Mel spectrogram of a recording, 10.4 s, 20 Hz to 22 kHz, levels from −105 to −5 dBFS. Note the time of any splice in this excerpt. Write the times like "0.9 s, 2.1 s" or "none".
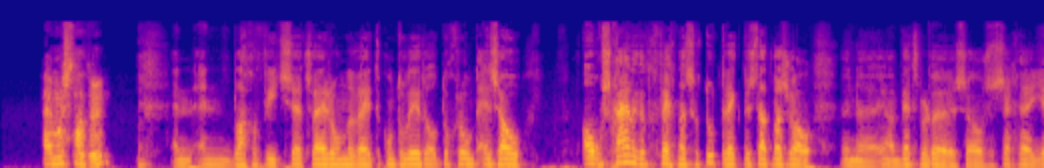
1.4 s, 9.3 s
